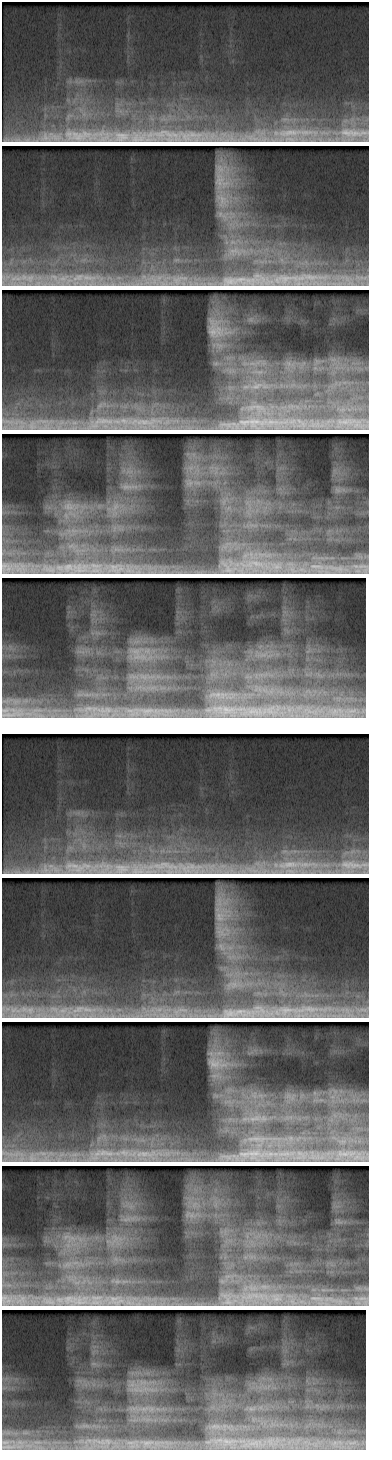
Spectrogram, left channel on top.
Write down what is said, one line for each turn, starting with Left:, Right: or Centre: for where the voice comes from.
Left: me gustaría como que desarrollar la habilidad de ser más disciplinado para, para concretar esas habilidades. <laughs> ¿Sí me hago entender?
Right: Sí,
Left: Una habilidad para concretar más habilidades sería como la, la llave maestra.
Right: sí, fuera, fuera lo indicado y consumiéramos muchas s- side hustles y hobbies y todo, ¿no? O sea,
Left: Claro,
Right: siento que estu- fuera lo, lo ideal, o sea, por ejemplo,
